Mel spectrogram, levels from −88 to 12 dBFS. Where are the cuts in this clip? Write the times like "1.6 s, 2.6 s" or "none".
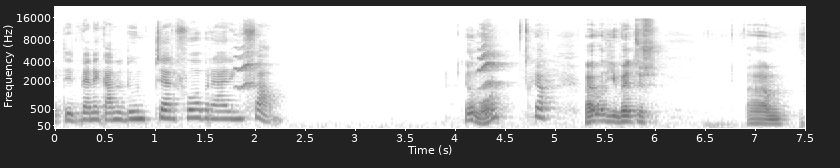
none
